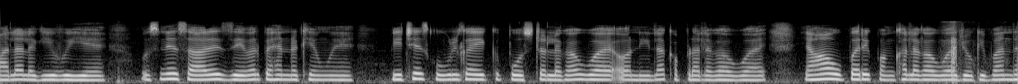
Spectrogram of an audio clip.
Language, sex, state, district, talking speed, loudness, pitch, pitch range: Hindi, female, Uttar Pradesh, Jalaun, 210 wpm, -15 LUFS, 215 Hz, 210-225 Hz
